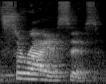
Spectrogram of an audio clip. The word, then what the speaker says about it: psoriasis: P is for pterodactyl. Ptolemy, the psychic pterodactyl, struggles with psoriasis. That was a lot of silent P's.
